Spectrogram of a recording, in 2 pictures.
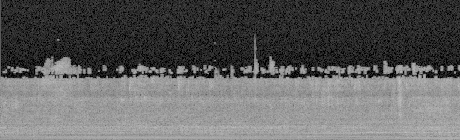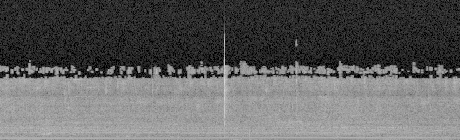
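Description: A steady mechanical hum made of several held tones over a low rumble, unchanging throughout, with a couple of faint clicks.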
